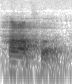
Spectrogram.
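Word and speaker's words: HAFA: believe it or not it's spelled h-a-f-a hoffa the home affordable foreclosure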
